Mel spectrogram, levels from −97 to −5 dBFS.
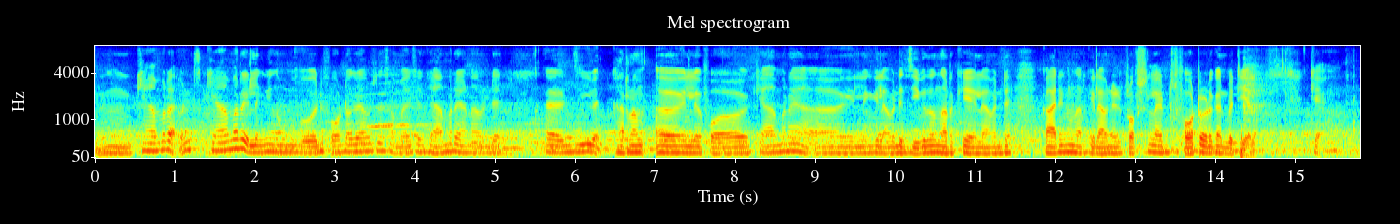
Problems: constant background noise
